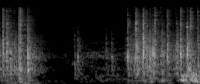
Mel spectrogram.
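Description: Computer keyboard typing: a quick run of key clicks, a short pause about half a second in, then another run of keystrokes.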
